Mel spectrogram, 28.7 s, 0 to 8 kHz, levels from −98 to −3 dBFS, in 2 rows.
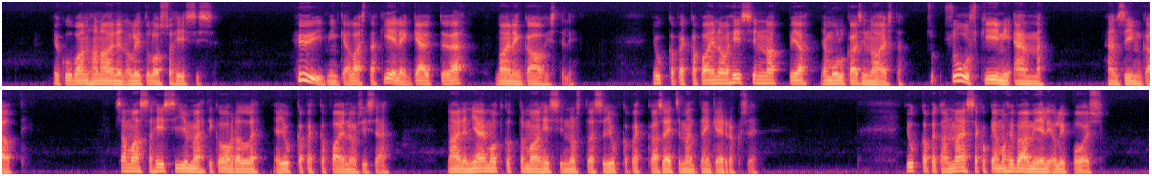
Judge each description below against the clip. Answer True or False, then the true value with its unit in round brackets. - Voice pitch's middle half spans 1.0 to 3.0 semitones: True (2.4 semitones)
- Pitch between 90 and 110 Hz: True (100 Hz)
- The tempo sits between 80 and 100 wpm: True (95 wpm)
